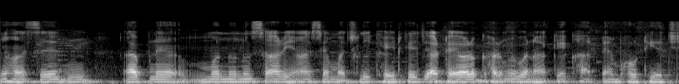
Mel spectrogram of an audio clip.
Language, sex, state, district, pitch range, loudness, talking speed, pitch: Hindi, male, Chandigarh, Chandigarh, 115-120 Hz, -18 LUFS, 205 wpm, 115 Hz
